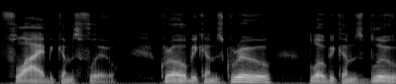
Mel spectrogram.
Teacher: Notice how they all share that tight pursed lip ending.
